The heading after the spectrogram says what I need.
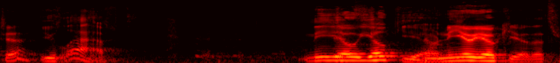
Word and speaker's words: Neo Yokio: Neo Yokio.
